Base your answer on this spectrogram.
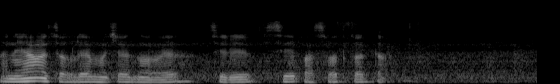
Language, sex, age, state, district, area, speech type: Goan Konkani, male, 30-45, Goa, Murmgao, rural, spontaneous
